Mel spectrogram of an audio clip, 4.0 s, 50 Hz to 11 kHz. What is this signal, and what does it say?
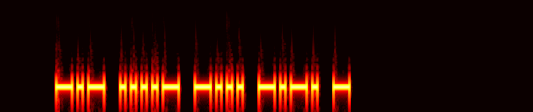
Morse code, heard as a keyed tone, about 32 wpm, 700 Hz. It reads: K4BCT
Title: USA Call Signs - 5 Characters - Repeated 3x - 30wpm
